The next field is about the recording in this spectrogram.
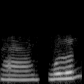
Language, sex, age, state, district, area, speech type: Bengali, female, 18-30, West Bengal, Alipurduar, rural, conversation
